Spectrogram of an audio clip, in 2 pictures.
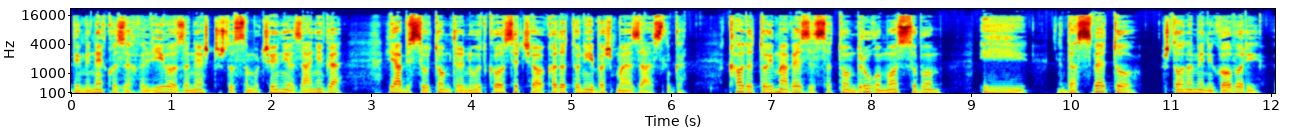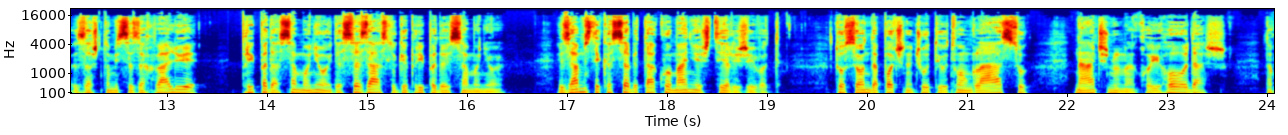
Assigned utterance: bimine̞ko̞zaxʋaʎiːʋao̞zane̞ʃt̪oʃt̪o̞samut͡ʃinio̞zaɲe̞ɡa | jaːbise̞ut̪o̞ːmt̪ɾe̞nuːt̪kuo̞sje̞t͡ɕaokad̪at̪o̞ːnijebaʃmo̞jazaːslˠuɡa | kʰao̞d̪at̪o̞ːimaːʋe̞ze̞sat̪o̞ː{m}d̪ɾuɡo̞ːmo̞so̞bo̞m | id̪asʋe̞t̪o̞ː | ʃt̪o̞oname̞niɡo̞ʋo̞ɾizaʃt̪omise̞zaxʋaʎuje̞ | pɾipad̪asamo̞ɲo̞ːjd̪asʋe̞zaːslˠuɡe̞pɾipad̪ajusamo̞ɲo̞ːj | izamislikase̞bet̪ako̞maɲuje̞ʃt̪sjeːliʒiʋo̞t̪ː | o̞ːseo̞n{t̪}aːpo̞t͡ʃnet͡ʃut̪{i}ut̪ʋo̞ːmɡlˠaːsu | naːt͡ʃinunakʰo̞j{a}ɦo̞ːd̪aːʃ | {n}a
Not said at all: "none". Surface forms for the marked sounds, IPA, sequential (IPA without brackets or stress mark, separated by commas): m, d̪, i, i, n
